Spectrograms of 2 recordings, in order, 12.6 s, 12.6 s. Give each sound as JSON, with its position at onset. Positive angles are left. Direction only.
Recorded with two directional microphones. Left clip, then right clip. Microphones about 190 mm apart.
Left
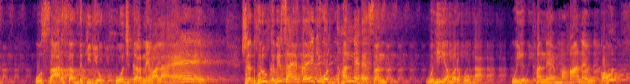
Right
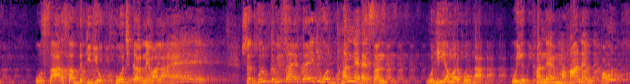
{"t": 0.7, "sound": "a man's voice", "side_deg": 30}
